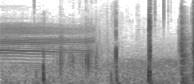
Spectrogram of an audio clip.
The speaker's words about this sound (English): But before we do that, we'll have to dodge these sheep that have just walked across the road in front of us.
